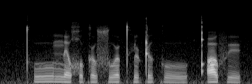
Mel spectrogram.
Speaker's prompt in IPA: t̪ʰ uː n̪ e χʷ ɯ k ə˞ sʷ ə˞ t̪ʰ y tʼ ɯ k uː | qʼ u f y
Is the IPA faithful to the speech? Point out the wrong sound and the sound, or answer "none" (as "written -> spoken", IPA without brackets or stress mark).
tʼ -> ʈ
